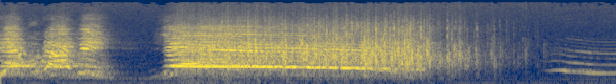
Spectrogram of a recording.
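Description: A group of men and women sings a cheerful theme song with music.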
